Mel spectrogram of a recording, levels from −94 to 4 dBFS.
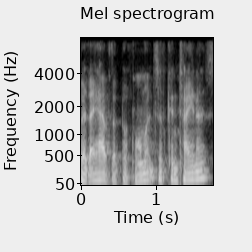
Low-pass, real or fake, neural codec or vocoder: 7.2 kHz; fake; codec, 16 kHz, 8 kbps, FunCodec, trained on Chinese and English, 25 frames a second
